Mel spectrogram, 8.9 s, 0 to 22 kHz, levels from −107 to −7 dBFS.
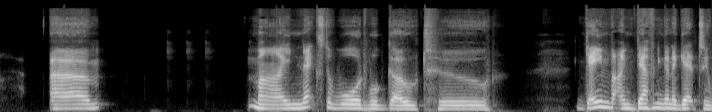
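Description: At 4.77 s, right after "next award will", comes a lost packet rebuilt from error correction. One 20 ms packet went missing. The next packet carried a low-bitrate copy of it. The decoder played that copy, so there is no gap. That instant sounds briefly rougher and noisier.

From 6.11 to 6.17 s there is a short concealed packet loss. About 40 ms arrived too late to decode. The receiver extended the preceding sound to fill the hole, then blended back. It comes across as a brief smear or wobble.

Overlapping its tail, from 6.15 to 6.17 s, the last 20 ms packet of that stretch was rebuilt from error correction. Its low-bitrate copy came through, so the end of the smear carries the same rough, noisy texture as the earlier repair.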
